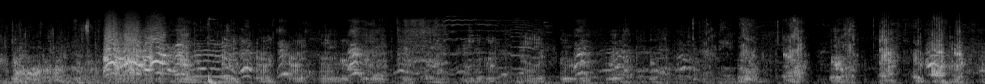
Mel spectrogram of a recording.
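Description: Several dogs barking and yelping at once in a rural mountain setting, a busy overlapping chorus of near, loud barks and whines that continues throughout with little pause.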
